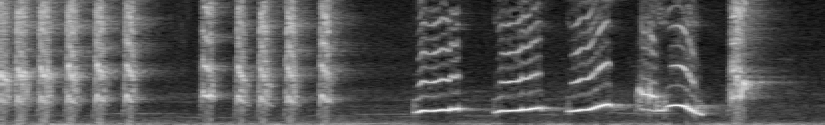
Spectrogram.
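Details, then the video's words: White-rumped shama singing as a lure to provoke another shama into song: rapid series of sharp chipping notes, then loud clear whistled phrases rising and falling, each about half a second long. "murai batu gacor AMPUH buat PANCINGAN murai batu agar bunyi"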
